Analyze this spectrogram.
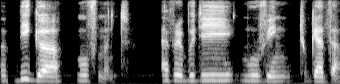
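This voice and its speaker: A woman speaks in a French accent. She goes at a fairly slow pace. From southern France (Provence). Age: 50s. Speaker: martial arts teacher. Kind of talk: interview conversation. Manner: halting.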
